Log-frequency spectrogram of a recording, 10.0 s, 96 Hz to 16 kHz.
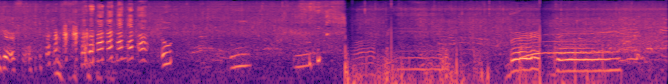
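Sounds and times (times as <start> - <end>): pool water sloshing and splashing: 0.0 - 10.0.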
